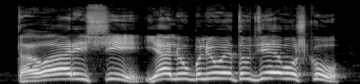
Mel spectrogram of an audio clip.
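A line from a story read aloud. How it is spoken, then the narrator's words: Shouting. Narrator (Russian): закричал Перетрусов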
